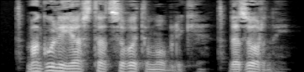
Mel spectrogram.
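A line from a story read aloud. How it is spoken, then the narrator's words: Quiet question. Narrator (Russian): тихо спросила Арина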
